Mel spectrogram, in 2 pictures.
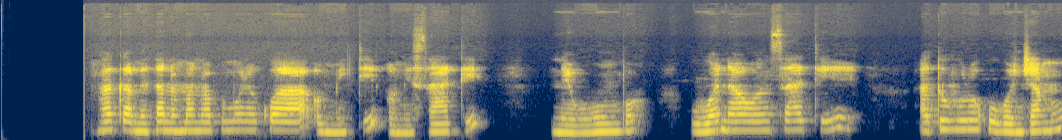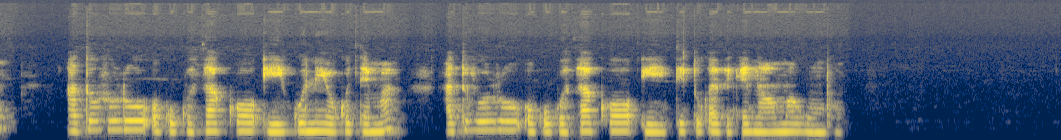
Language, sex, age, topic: Oshiwambo, female, 25-35, agriculture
